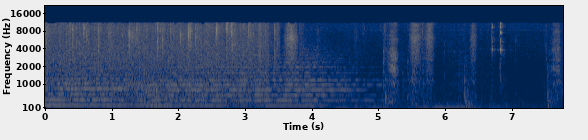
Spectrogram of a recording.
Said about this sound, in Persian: بابا بزرگ. ها چرا زیر بارون وایستادین؟ چی شده؟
